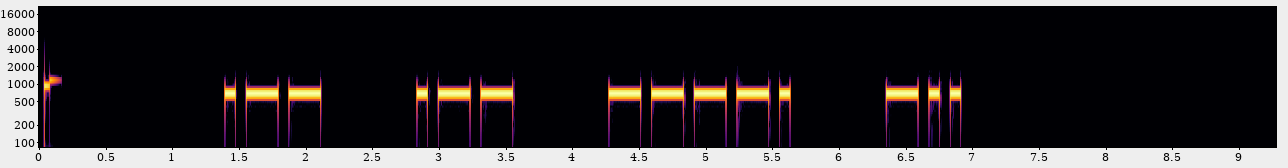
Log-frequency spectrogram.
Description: Morse code, heard as a keyed tone, about 15 wpm, spaced as for 9 wpm, 700 Hz. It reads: WW9D
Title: USA Call Signs - 3x Character Spacing - 15wpm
